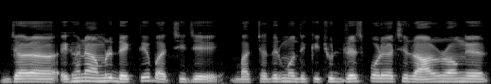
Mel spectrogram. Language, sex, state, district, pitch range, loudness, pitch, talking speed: Bengali, male, Tripura, West Tripura, 130-140 Hz, -17 LUFS, 135 Hz, 170 wpm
